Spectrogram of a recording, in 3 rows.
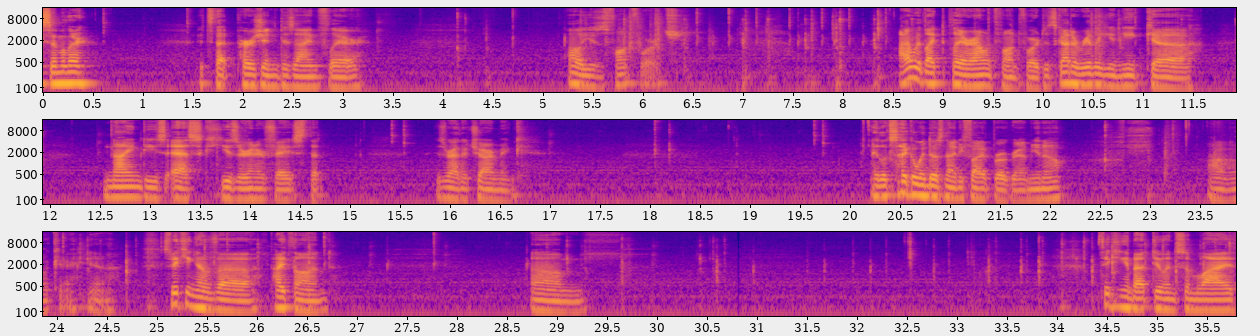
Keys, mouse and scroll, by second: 4.8-15.8 shift+middle drag, 23.3 shift+middle click, 25.1 shift+middle click, 25.4 g, 25.7 shift+middle click, 26.2 f, 26.7-29.1 shift+middle drag, 29.1 f, 30.4 f, 30.9-34.1 drag, 34.8 shift+middle click, 35.6-35.7 ctrl+shift+middle drag.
